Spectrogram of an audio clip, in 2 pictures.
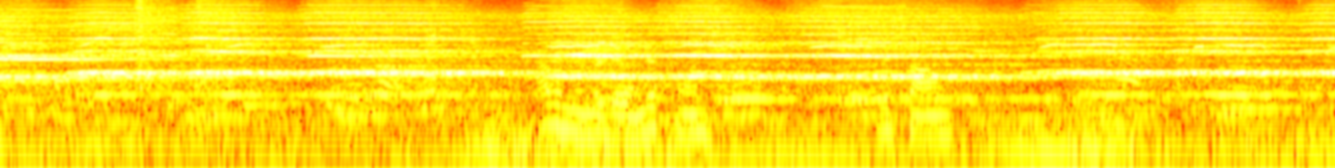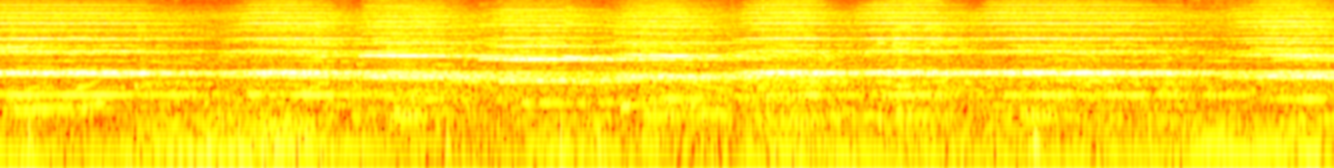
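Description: A group of children playing recorders together, a slow melody of long held notes that change pitch every second or so.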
